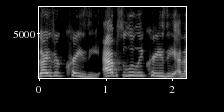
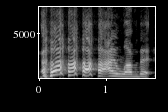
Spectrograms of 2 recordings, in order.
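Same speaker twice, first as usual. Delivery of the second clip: laughing; 10 dB louder, much slower than usual. Real, not acted. Amused by phone's reply.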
